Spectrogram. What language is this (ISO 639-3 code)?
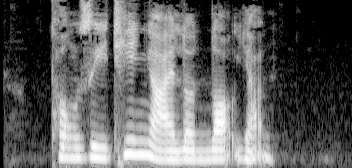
yue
